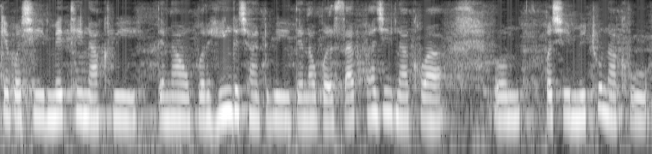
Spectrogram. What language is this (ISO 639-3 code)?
guj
